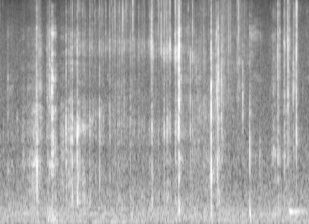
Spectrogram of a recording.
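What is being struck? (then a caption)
Bar of soap scraped with a blade. A solid, dry, red rectangular bar of soap, held in a hand with long nails, is scraped and shaved with a metal utility knife blade, and flakes fall off. A series of short, dry, crisp scraping and crunchy crackling bursts are heard, almost entirely high and bright with very little low end. They are quiet and stop sharply with no ring.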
